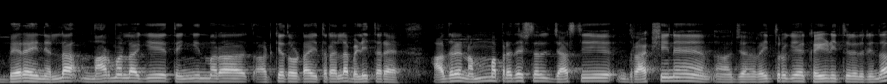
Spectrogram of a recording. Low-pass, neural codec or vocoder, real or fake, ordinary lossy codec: 7.2 kHz; none; real; none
